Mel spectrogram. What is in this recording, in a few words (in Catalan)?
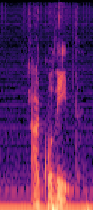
"acudit", Catalan; joke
